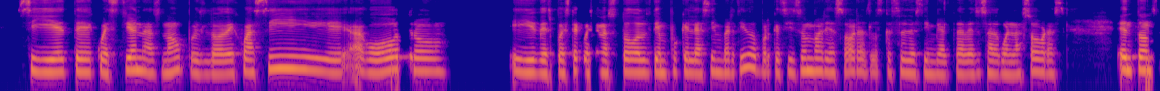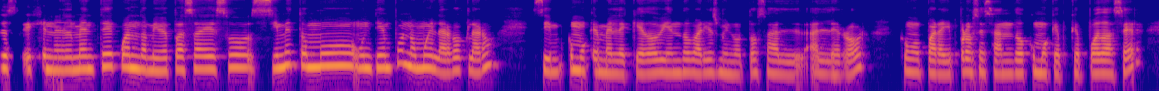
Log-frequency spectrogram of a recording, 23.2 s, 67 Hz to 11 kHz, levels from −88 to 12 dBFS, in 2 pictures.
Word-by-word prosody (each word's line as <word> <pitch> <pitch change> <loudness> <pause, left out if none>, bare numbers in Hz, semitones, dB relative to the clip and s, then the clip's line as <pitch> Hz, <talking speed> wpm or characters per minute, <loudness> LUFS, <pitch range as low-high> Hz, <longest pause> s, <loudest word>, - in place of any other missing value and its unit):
si, 200 -2 +1
eh, 200 - +2
te 200 -1 0
cuestionas 195 0 +1
¿no?: 195 +4 -3
"¿Pues 185 -2 -7
lo 175 0 -2
dejo 180 +2 0
así, 220 -1 +1
hago 190 -1 0
otro?", 210 -3 -2 0.6
y 195 -1 0
después 185 0 -2
te 210 - 0
cuestionas 185 -1 -4
todo 195 -1 +1
el 190 -1 -3
tiempo 190 0 -3
que 195 - -3
le 185 - 0
has 180 +2 -4
invertido, 210 +6 -3
porque 190 0 -7
sí 195 +1 -8
son 210 +3 -2
varias 200 -2 -3
horas 200 -1 -4
las - - -10
que 190 - -11
se 195 +2 -7
les 185 0 -5
invierte 180 -2 -6
a - - 0
veces 175 +1 -4
algo 180 -1 -3
en 175 - -5
las 175 +3 -7
obras. 195 -2 -3 0.5
Entonces, 225 +2 +3
eh, 225 - -1
generalmente 235 +4 +2
cuando 250 -3 +6
a - - -3
mí 220 -1 +1
me 210 0 0
pasa 230 +1 +2
eso, 255 +2 +1
sí 245 +1 +4
me 275 +3 +6
tomo 280 0 +5
un 250 -1 +3
tiempo, 250 +5 +1
no 270 -5 +4
muy 245 0 +4
largo, 215 +1 +1
claro. 220 +7 -1 0.3
Sí, 205 -2 -1
como 225 -2 +1
que 200 - -3
me 190 -1 0
le 180 -1 -3
quedo 185 +1 +1
viendo 190 0 -2
varios 190 +1 -2
minutos 185 +1 -7
al 175 -2 -4
al 180 -1 -3
error, 240 +9 -2 0.3
como 200 -3 -4
para 185 -2 +3
ir 175 - -6
procesando 185 -2 -1
como 190 -1 -2
que 175 -2 -4
p - - -24
qué 185 - -4
puedo 185 0 +2
hacer, 200 - -1
200 Hz, 200 wpm, -23 LUFS, 185-225 Hz, 0.6 s, cuando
